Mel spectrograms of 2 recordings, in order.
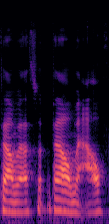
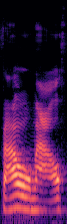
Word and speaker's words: Falmouth: If you are not a full-time resident, or at least a half-year resident of Falmouth, well, now I'm pronouncing it like my best friend Jeff, Foulmouth.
